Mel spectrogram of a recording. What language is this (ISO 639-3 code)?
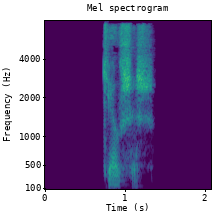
chm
